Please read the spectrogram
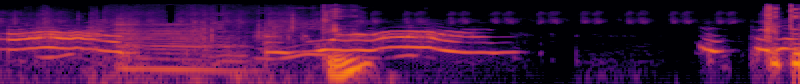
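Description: A high, wavering whimpering cry, like a small dog's, in a puppet character's voice; it is the cry of someone shut in behind a door he cannot open. It rises and falls over about two and a half seconds, then stops.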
